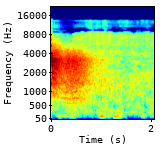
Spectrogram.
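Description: Pool break shot: a sharp, ringing crack of the cue ball hitting the racked balls at the very start, then the balls scattering across the table, with a few soft knocks about a second in.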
